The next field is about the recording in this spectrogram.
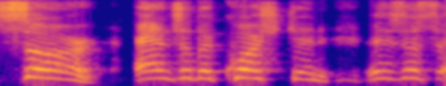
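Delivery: very high, shrill, full-throated, top-of-lungs yell. Demonstrating how people yell a question at the top of their voice. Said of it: "yell like at the top of their voice".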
